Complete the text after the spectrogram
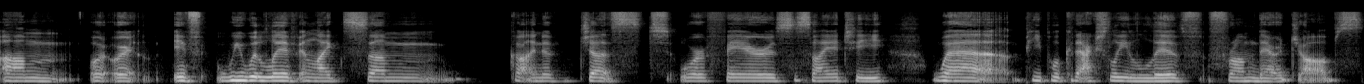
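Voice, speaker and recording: A woman's very deep, low voice at a very slow pace, with fairly even intonation, against a quiet background. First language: German. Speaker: social worker and researcher. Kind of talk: interview conversation. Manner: hesitant, many fillers.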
